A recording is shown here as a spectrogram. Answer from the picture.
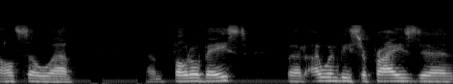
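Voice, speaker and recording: The man sounds somewhat breathy, and his intonation is monotone and flat. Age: 60s. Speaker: genealogy project founder, guest speaker. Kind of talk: presentation Q&A.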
